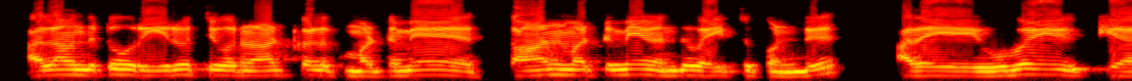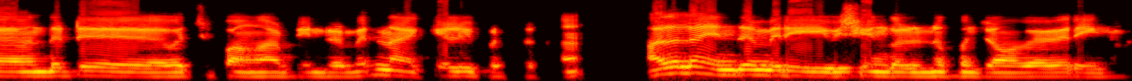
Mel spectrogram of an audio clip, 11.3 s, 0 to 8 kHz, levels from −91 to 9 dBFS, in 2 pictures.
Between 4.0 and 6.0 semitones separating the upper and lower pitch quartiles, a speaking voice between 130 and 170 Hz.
Yes: average, 4.8 semitones; low, 135 Hz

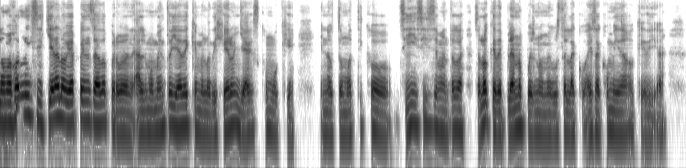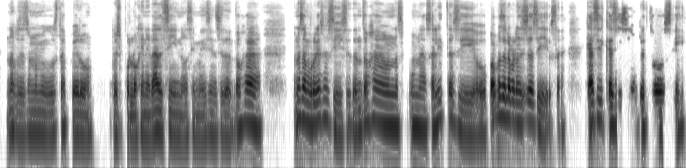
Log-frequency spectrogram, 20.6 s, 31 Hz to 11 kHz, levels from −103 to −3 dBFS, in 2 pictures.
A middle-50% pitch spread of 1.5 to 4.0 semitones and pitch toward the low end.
No: average, 5.1 semitones; low, 125 Hz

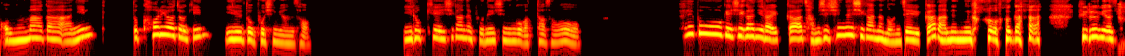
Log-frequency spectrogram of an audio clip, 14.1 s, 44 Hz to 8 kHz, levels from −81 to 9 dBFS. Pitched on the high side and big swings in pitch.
Yes: high, 220 Hz; wide, 5.8 semitones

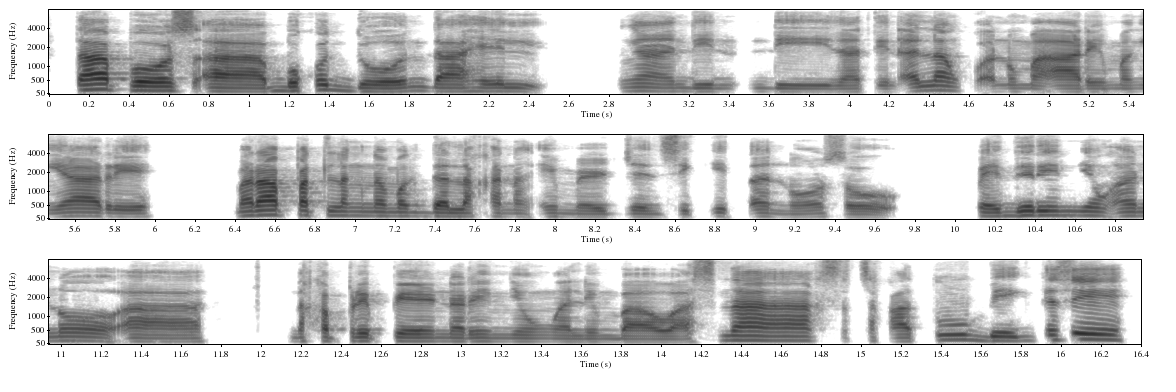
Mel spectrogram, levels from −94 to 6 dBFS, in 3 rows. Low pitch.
Yes: low, 120 Hz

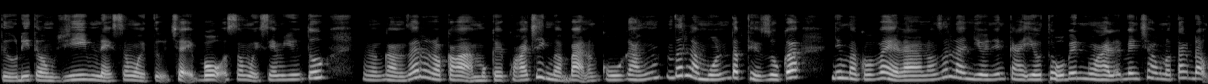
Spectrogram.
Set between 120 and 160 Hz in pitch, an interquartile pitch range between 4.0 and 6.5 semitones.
No: high, 225 Hz; average, 4.5 semitones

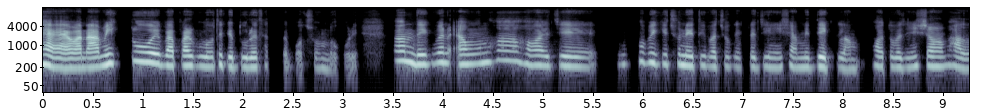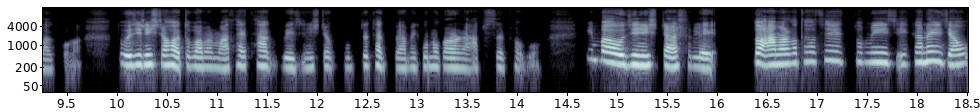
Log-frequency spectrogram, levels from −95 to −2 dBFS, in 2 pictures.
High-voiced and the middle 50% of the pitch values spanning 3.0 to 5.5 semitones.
Yes: high, 220 Hz; average, 3.9 semitones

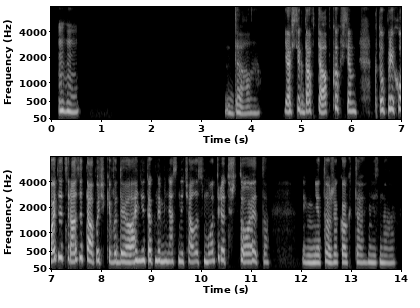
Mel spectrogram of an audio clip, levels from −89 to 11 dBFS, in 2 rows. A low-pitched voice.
No: high, 225 Hz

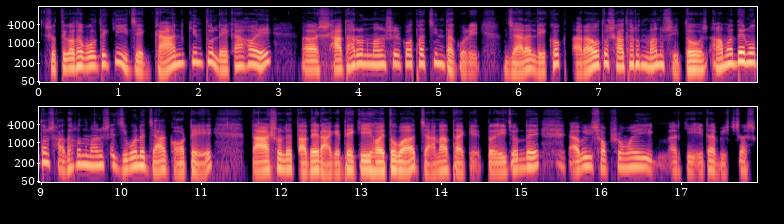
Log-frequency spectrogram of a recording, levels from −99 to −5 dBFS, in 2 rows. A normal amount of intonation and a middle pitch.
No: wide, 7.8 semitones; medium, 145 Hz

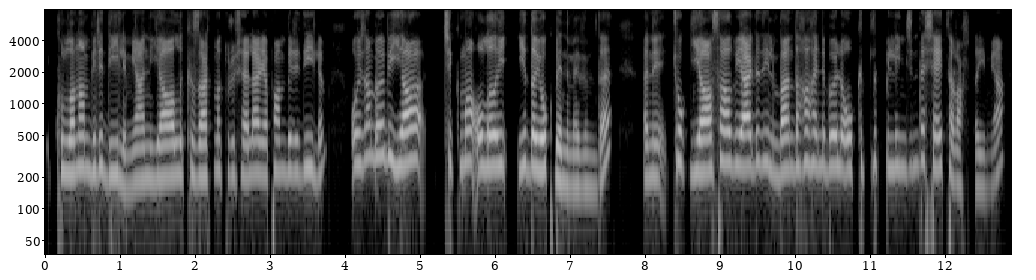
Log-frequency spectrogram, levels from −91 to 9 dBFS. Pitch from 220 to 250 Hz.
Yes: high, 235 Hz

